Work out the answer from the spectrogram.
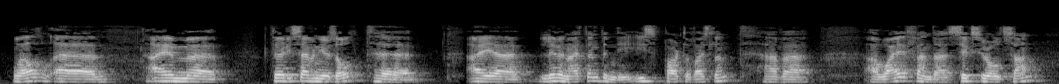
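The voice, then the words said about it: Icelandic-accented English. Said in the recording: “you have that nice accent.”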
